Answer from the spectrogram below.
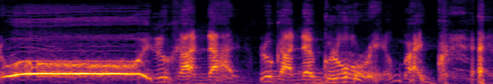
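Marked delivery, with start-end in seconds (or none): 0.0-1.6 high, loud ecstatic whoop; ecstatic ooh. Real, not acted. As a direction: cry out in rapture. Ecstatic cry in worship.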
